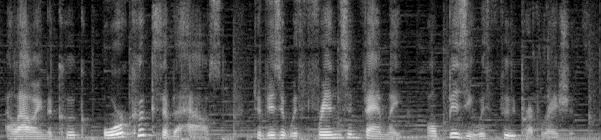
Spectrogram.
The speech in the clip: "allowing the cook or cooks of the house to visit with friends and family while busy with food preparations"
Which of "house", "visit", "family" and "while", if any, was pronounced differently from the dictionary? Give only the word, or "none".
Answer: none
